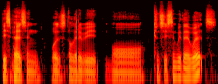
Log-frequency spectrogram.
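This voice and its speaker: Here the young Colombian guest talks a little slowly in a very deep, darkish, clean-toned voice. It's a casual podcast interview where he reflects on his story with plenty of fillers and a Colombian Spanish accent. The studio sound is clean, without any room sound.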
